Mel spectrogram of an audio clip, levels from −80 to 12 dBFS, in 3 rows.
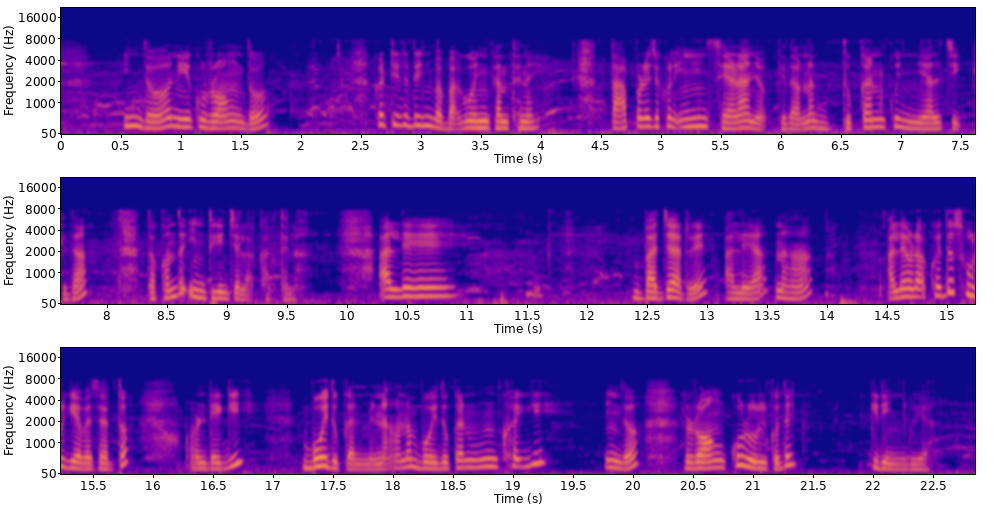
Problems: background sounds at intervals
